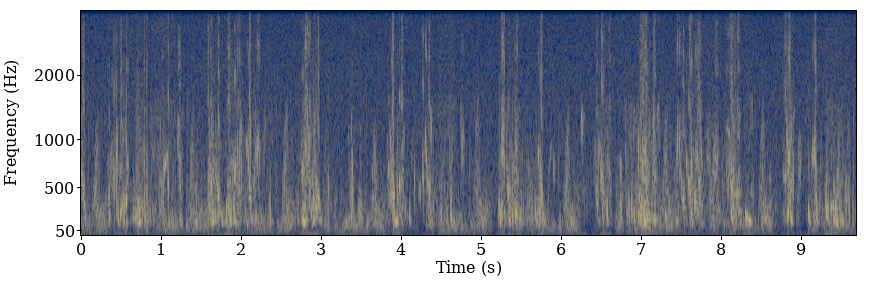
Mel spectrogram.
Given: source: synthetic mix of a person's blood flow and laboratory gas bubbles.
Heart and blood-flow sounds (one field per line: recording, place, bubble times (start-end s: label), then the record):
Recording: Doppler ultrasound of blood flow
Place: precordium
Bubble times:
0.00-0.10 s: bubbles
0.32-1.29 s: bubbles
1.56-2.42 s: bubbles
2.66-3.13 s: bubbles
3.33-3.58 s: bubbles
3.80-4.42 s: bubbles
4.46-4.69 s: bubbles
4.73-4.82 s: bubbles
5.20-5.96 s: bubbles
6.23-6.33 s: bubbles
6.40-6.65 s: bubbles
6.71-7.26 s: bubbles
7.41-8.43 s: bubbles
8.76-9.03 s: bubbles
9.06-9.64 s: bubbles
From the record:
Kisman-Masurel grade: 444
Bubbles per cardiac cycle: continuous sound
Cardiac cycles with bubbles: 100%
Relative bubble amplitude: maximal (0.775 to 0.999)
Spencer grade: 4 (maximum detectable bubble signal sounding continuously throughout systole and diastole of every cardiac period, and overriding the amplitude of the normal cardiac signals)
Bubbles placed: only in the low amplitude regions of the cardiac cycle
